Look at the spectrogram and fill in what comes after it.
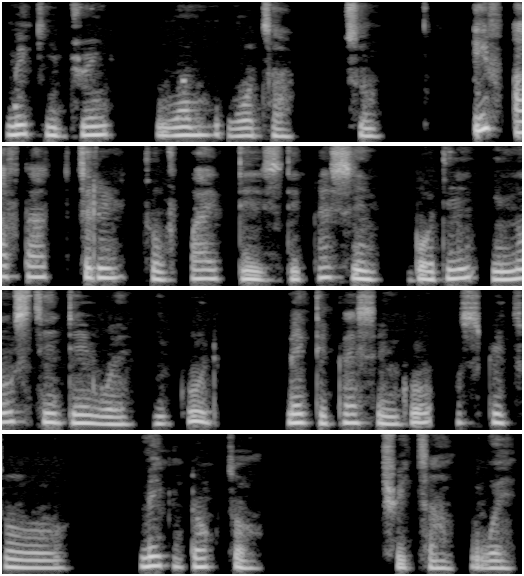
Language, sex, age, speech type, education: Nigerian Pidgin, female, 30-45, spontaneous, tertiary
